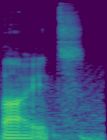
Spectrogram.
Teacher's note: So the letter I ended up being like the diphthong AI.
